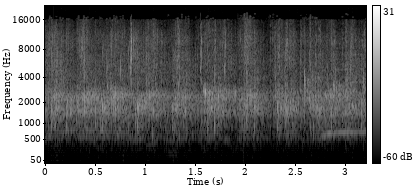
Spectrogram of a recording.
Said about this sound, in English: So could you give them a round of applause as they come and join me?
